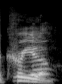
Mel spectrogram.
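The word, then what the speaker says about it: Krio: It's like No, it's K R I O. It's a um It's like a French slang. That's what they speak all over. Yeah. Creo, but it's not C R E O. It's spelled K I O.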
